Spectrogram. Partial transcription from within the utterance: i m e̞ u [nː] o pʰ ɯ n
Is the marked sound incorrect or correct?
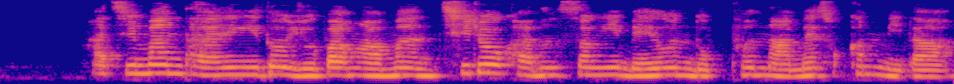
correct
